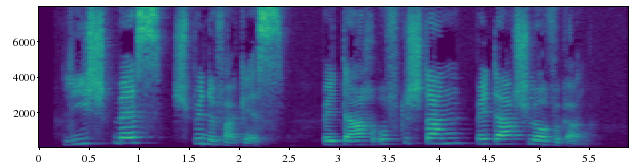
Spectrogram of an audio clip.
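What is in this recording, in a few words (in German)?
Kinderreim, O-Ton Hunsrück; lichtmess spinne vergess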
